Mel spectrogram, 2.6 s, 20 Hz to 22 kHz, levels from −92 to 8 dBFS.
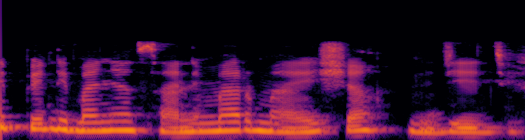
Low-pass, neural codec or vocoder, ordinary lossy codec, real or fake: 7.2 kHz; none; none; real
